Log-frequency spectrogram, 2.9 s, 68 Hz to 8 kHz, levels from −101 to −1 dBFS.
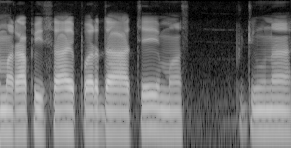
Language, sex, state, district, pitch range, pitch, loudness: Halbi, male, Chhattisgarh, Bastar, 115-120 Hz, 115 Hz, -27 LUFS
